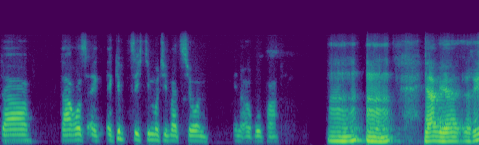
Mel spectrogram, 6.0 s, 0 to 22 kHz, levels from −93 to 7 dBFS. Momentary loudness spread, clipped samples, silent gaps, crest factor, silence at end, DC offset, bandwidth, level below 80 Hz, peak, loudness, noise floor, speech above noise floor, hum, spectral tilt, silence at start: 19 LU; under 0.1%; 3.91-3.95 s; 18 dB; 0 s; under 0.1%; 7.6 kHz; -56 dBFS; -2 dBFS; -19 LUFS; -73 dBFS; 55 dB; none; -7.5 dB/octave; 0 s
